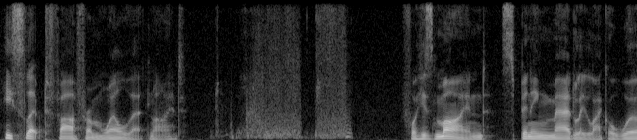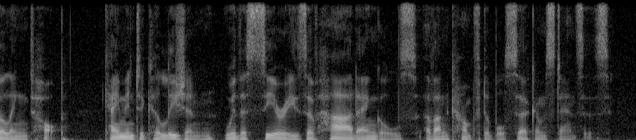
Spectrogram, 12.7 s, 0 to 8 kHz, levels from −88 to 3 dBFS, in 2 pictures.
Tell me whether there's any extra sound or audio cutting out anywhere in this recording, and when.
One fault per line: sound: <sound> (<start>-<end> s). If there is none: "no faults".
sound: cough (2.1-3.7 s)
